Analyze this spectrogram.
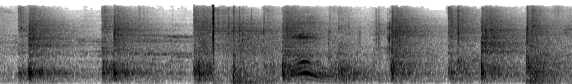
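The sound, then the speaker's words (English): A hammer knocks a washer down onto the end of an iron rivet set in a drilled hole, with about eight sharp strikes in an uneven but steady rhythm, and a voice is faintly audible between blows. “The first thing is we drill a hole, then we put the, we call it a nail, but it's an iron rivet in the hole. He's knocking the washer on the end.”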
